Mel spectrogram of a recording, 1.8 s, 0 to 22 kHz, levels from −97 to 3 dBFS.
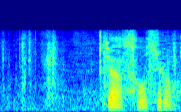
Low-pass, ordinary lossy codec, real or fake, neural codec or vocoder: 7.2 kHz; none; fake; vocoder, 22.05 kHz, 80 mel bands, Vocos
